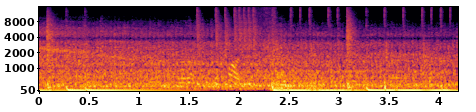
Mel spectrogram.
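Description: A fire truck's diesel engine running just after being started, with a steady low rumble and a brief dip about two seconds in. This time it has caught properly despite an intermittent starter fault. Background music plays underneath.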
